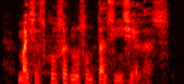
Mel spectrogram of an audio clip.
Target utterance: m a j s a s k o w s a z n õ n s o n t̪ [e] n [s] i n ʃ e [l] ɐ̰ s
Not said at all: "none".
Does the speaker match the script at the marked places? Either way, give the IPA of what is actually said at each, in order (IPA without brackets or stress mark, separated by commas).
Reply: a, s, l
